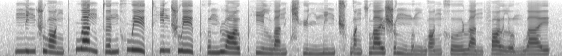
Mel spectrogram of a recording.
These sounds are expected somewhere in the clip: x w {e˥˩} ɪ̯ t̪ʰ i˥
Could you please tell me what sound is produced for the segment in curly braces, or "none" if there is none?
e˥˩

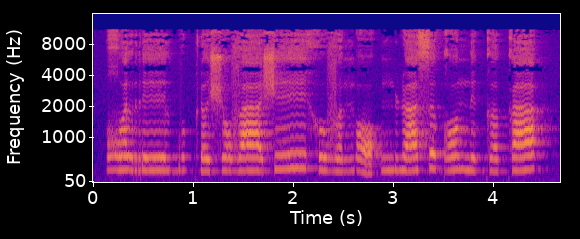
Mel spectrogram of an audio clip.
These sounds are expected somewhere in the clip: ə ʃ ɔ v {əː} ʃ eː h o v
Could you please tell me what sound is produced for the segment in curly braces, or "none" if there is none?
aː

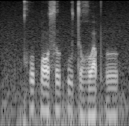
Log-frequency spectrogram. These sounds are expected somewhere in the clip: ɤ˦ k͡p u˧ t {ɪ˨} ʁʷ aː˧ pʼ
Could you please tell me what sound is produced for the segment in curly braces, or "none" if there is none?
ɪ˨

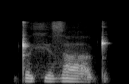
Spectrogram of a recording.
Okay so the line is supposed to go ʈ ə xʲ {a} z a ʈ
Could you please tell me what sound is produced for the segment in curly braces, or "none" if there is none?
ə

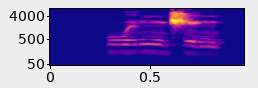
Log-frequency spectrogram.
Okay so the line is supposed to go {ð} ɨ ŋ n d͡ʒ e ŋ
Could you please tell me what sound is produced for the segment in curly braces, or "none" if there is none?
w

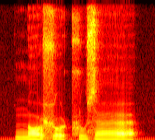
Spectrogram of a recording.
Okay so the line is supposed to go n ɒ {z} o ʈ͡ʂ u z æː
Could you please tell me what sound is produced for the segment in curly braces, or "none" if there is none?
ʐ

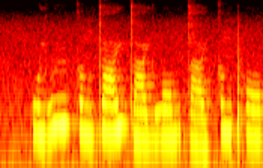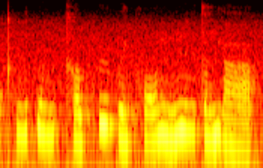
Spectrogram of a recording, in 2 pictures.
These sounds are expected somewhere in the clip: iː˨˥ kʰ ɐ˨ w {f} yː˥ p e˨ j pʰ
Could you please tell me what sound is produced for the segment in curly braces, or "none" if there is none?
pʰ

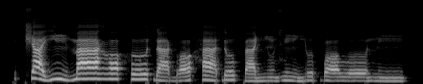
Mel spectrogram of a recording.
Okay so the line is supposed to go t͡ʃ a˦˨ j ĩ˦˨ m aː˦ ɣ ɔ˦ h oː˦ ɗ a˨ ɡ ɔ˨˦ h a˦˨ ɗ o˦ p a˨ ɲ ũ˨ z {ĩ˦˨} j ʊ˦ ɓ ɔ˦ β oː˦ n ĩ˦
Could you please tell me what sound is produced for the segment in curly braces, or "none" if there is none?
ĩ˦˨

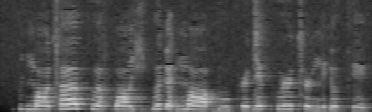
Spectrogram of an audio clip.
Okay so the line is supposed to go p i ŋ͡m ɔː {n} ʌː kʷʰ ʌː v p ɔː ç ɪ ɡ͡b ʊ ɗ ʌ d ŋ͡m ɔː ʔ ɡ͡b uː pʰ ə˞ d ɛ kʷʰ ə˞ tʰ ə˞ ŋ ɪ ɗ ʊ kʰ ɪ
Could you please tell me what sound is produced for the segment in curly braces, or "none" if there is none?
tʰ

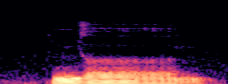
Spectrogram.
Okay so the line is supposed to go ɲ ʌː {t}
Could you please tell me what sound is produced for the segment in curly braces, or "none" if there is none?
n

